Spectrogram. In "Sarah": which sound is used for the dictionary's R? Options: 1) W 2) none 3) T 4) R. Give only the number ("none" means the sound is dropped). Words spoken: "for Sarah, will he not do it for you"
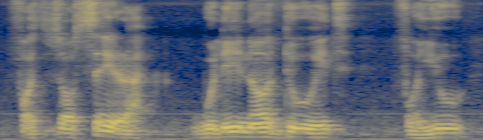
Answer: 4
